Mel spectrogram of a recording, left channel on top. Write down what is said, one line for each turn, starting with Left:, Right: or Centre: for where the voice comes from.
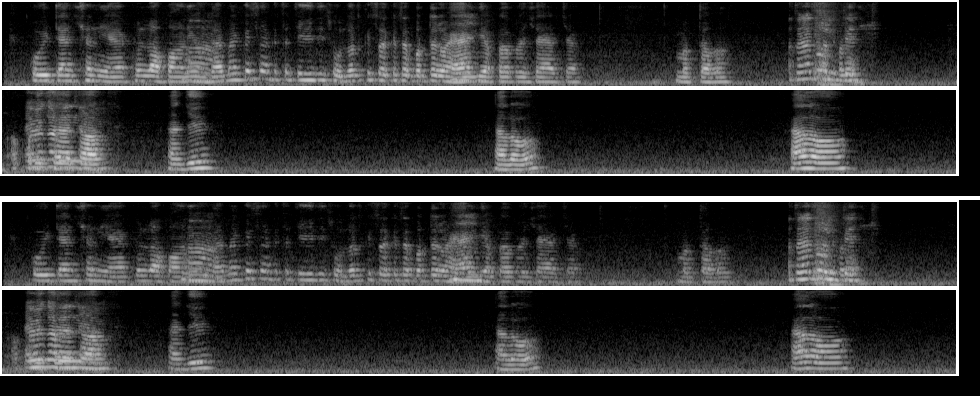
Left: ਕੋਈ ਟੈਨਸ਼ਨ ਨਹੀਂ ਹੈ ਖੁੱਲਾ ਪਾਣੀ
Right: ਹਾਂ
Left: ਹੁੰਦਾ ਮੈਂ ਕਿਸੇ ਨਾ ਕਿਸੇ ਚੀਜ਼ ਦੀ ਸਹੂਲਤ ਕਿਸ ਕਿਸੇ ਬੰਦੇ ਤੋਂ ਹੈ
Right: ਹੂੰ
Left: ਜੀ ਆਪਣੇ ਆਪਣੇ ਸ਼ਹਿਰ ਚ ਮਤਲਬ
Right: ਪਤਾ ਨਾ ਧੋ
Left: ਆਪਣੇ
Right: ਲਿੱਤੇ
Left: ਆਪਣੇ
Right: ਐਵੇਂ ਕਰ
Left: ਸ਼ਹਿਰ
Right: ਲੈਂਦੇ
Left: ਚ ਆਕ
Right: ਹਾਂ।
Left: ਹਾਂਜੀ ਹੈਲੋ ਹੈਲੋ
